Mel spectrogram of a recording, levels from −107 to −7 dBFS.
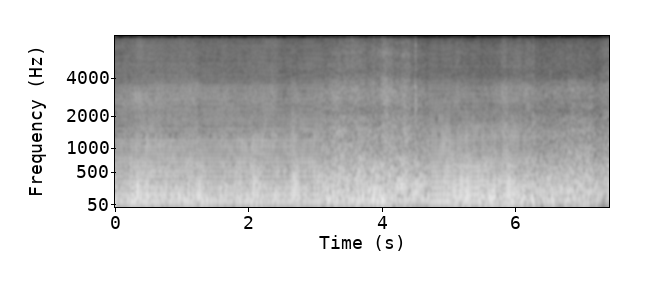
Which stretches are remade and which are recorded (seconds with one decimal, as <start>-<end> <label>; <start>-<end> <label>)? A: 0.0-3.1 remade; 3.1-4.7 recorded; 4.7-6.2 remade; 6.2-7.4 recorded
